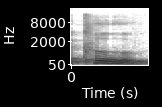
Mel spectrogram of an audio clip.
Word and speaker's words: coup: The coup is pronounced K-O-O. It's spelled C-O-U-P.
